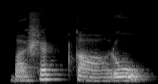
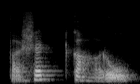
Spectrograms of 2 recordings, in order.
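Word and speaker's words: वषट्कारो: Vishvam, Vishnur, Vashatkaro, sh, Murdanya sh, and there is half t, Vashatkaro, Vishnur Vashatkaro, Bhuta Bhavya, Bha Mahaprana, and it is Bhu Dirgha, Bhuta Bhavya Bhavat Prabhuhu.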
